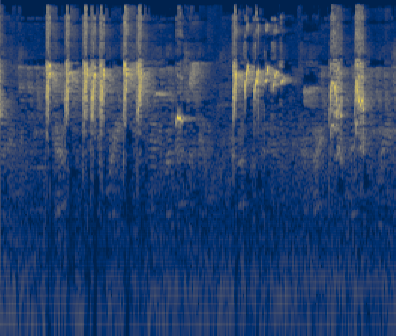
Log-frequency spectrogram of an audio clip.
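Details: Metallic-mutation Van Hasselt's sunbird singing trotol: bursts of rapid, piercing high notes alternating with brief thin whistles, a short dip to a lower slurred note midway.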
